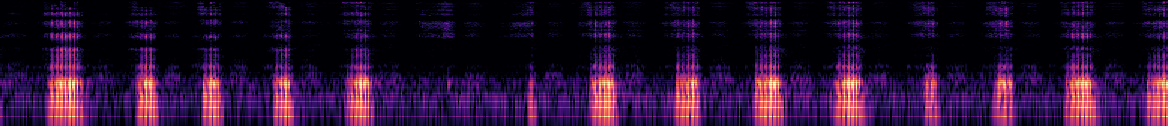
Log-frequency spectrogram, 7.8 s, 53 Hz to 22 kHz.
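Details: Female dog Missy snoring during a nap: regular rattling snorts in sleep, about 15 to 18 in eight seconds.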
